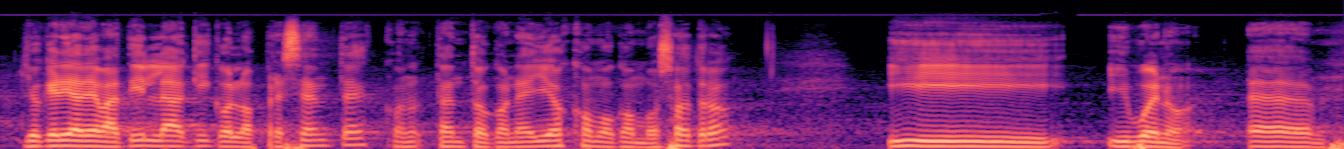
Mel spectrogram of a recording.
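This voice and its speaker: Speaking at a fairly slow pace, a man with a medium pitch keeps his intonation monotone and flat. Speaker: panel moderator. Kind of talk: conference panel moderation. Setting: stage with audience. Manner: halting.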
